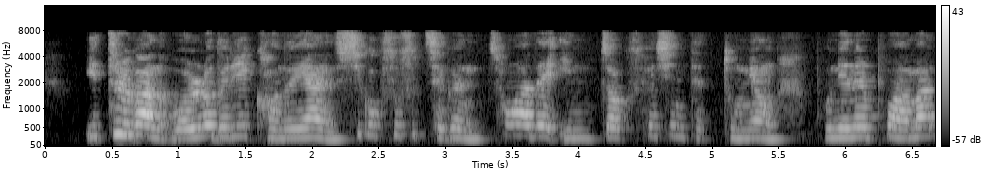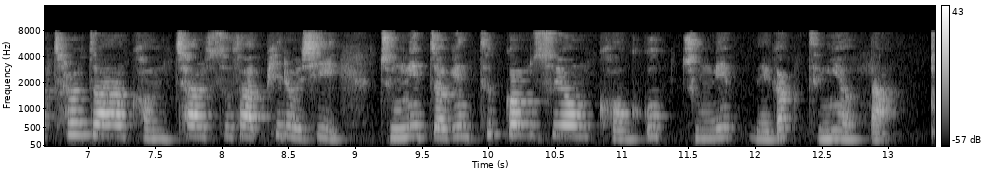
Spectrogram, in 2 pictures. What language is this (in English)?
Korean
